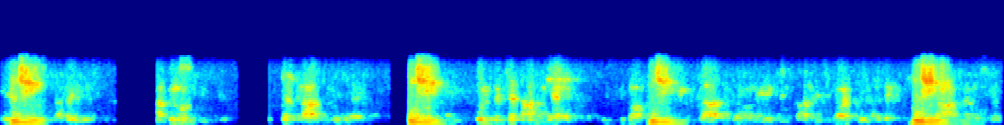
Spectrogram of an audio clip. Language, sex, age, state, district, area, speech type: Urdu, male, 45-60, Uttar Pradesh, Rampur, urban, conversation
